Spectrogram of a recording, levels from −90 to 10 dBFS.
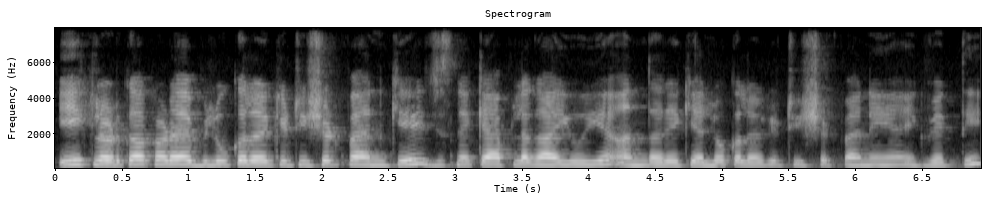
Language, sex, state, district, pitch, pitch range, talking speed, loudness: Hindi, female, Chandigarh, Chandigarh, 225 Hz, 220-235 Hz, 225 wpm, -16 LUFS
